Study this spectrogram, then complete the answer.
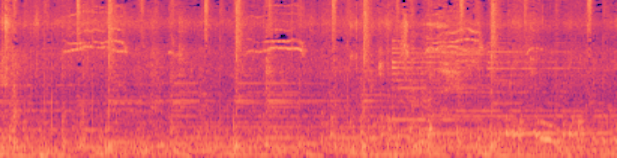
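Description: Pigeons coo softly and repeatedly in a low, throaty rhythm, with faint background rustling and a few higher bird chirps.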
